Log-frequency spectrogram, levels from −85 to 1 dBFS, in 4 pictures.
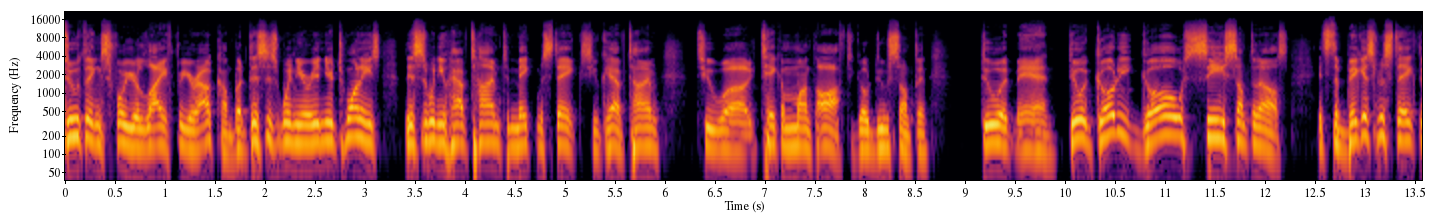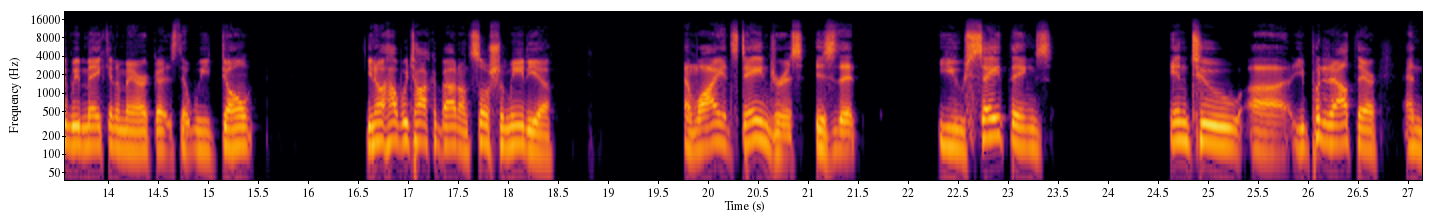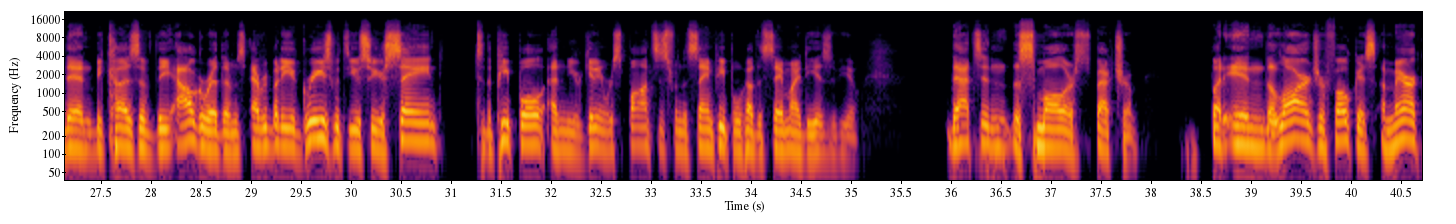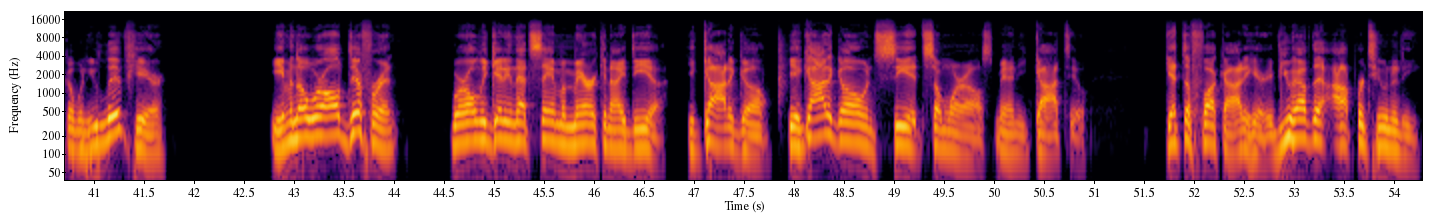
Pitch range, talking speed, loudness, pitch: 125-160 Hz, 190 wpm, -18 LUFS, 140 Hz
